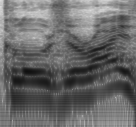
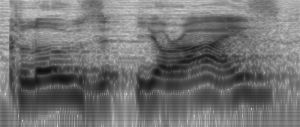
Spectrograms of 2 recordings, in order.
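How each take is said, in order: First: The words run together as one word. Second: The words are kept apart as separate words. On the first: "я говорю как одно слово" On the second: "как два"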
